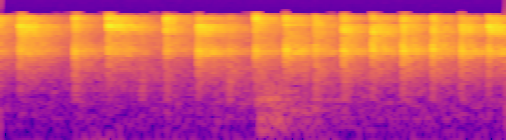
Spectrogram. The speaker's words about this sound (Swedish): Det här är alltså världsrekordet för att klappa händerna flest gånger. Alltså fy fan vad hjärndött! På en minut.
